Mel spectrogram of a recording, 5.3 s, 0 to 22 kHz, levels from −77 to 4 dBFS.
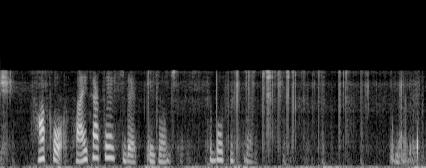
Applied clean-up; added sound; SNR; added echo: neural separator model SepFormer WHAM!.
